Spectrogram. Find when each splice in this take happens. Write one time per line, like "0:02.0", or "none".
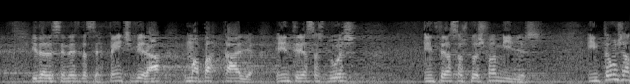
none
